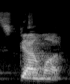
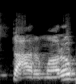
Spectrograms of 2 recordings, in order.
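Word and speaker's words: Starmer: Okay question nine present British prime minister কে স্ট্যামার স্ট্যামার এই আর এর উচ্চারণ করতেও পারো নাও করতে পারো স্টারমারও বলতে পারো।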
